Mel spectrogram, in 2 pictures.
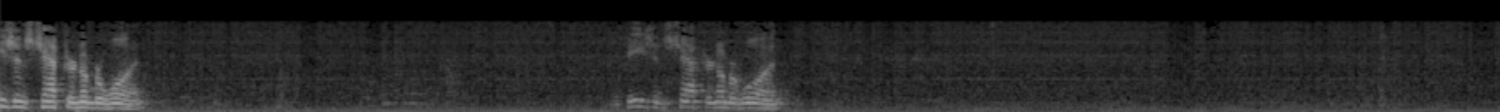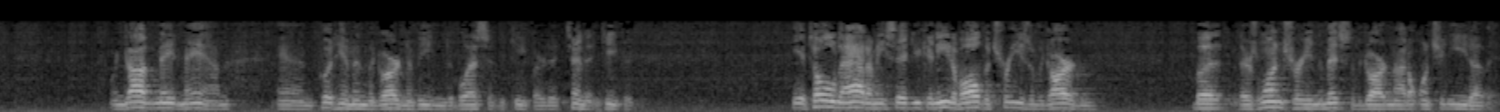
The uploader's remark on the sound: Ketha Heights Baptist Church ~ Live Broadcast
